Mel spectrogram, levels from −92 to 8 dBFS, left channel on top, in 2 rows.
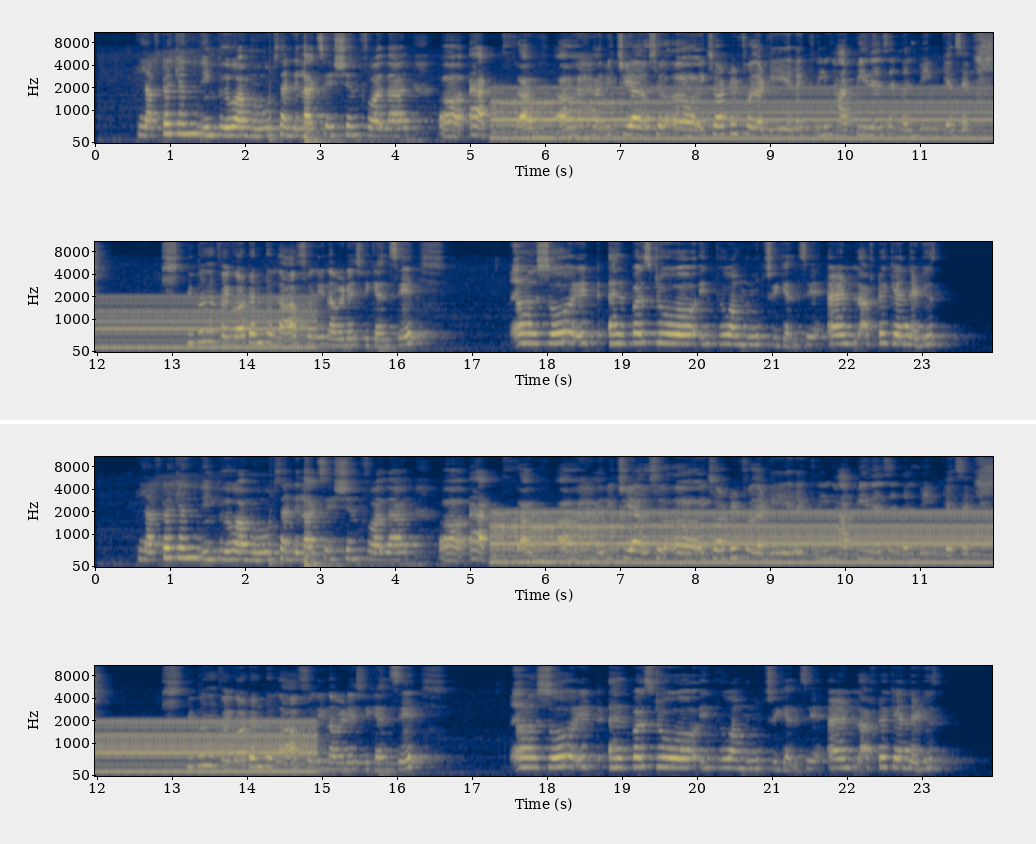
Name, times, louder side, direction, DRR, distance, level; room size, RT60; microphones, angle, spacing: voice 1, 0.6-5.3 5.6-12.0 12.9-16.2 16.5-16.6 17.5-18.5 18.8-23.2, left 2 dB, 55° left, 5 dB, 2.4 m, -23 dB
sound 1, 5.2-14.9, right 2 dB, 65° right, 1.7 m, -27 dB
26.0 x 14.5 x 9.3 m, 0.85 s
head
